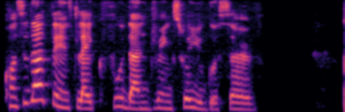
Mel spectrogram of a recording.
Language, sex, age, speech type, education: Nigerian Pidgin, female, 15-29, spontaneous, tertiary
